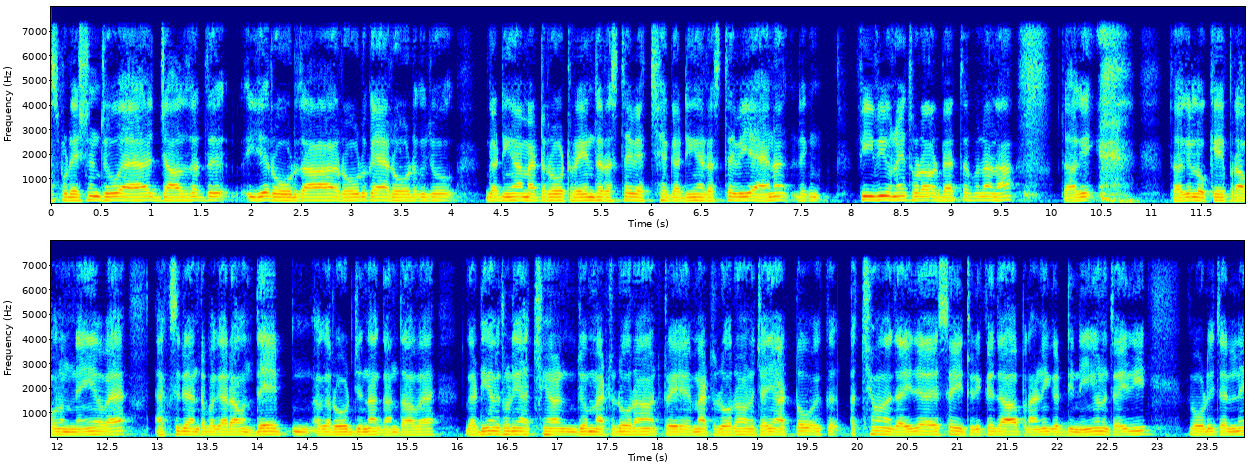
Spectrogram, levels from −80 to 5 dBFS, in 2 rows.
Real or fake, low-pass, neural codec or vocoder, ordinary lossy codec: fake; 7.2 kHz; codec, 16 kHz in and 24 kHz out, 1 kbps, XY-Tokenizer; none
